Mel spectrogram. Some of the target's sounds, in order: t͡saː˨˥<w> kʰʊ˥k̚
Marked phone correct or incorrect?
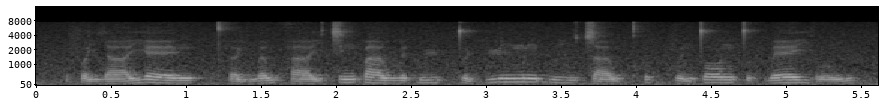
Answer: correct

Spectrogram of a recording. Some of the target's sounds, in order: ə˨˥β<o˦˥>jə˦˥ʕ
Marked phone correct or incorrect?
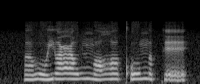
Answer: incorrect: o˨˥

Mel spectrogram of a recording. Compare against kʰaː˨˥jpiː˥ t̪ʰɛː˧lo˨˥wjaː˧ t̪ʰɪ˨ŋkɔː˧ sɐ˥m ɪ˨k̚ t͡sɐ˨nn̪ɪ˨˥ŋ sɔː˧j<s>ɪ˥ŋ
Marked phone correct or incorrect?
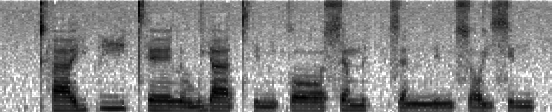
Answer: correct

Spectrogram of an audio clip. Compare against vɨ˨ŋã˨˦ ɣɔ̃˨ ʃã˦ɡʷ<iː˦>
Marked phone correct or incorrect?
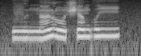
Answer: correct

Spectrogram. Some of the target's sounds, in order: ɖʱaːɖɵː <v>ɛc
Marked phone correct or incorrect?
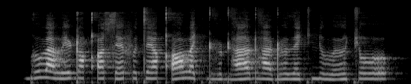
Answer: incorrect: ð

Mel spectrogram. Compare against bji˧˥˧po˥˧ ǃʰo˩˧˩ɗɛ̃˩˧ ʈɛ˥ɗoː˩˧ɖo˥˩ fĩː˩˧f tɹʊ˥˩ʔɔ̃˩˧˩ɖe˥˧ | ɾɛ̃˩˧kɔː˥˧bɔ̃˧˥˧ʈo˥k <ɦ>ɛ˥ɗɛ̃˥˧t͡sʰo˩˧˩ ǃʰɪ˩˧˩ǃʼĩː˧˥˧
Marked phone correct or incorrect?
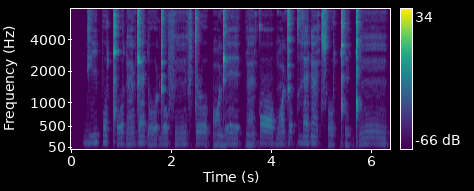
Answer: correct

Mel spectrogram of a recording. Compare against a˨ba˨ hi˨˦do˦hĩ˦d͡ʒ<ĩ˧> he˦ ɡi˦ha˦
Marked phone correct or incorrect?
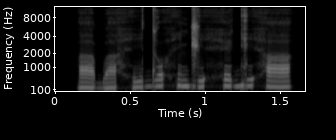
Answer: incorrect: i˧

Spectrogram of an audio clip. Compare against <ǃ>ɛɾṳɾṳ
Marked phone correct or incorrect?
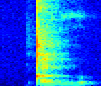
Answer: correct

